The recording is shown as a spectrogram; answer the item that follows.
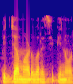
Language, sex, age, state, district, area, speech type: Kannada, male, 30-45, Karnataka, Chikkaballapur, rural, read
